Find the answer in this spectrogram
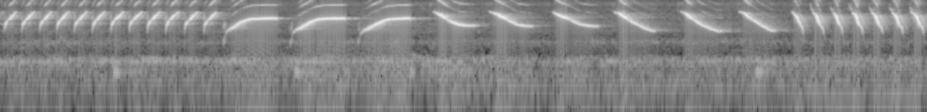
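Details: Canary learning to roll. A rapid high trill gives way to slow rising slurred whistles, then falling swept notes about three per second, returning to a fast pulsing trill.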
